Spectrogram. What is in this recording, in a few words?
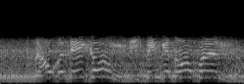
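German aircraft damaged mood low, speech; War Thunder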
